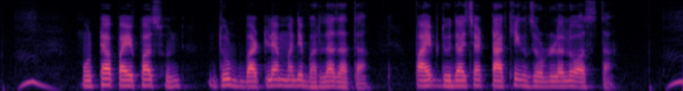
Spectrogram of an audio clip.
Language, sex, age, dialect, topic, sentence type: Marathi, male, <18, Southern Konkan, agriculture, statement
